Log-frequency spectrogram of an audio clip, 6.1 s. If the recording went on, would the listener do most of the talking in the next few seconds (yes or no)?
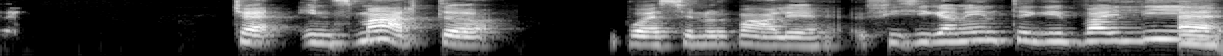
no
